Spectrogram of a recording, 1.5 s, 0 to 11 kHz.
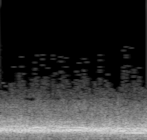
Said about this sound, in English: And the crowd is cheering the final score on the scoreboard. Cleveland defeated Oakland 3-1.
